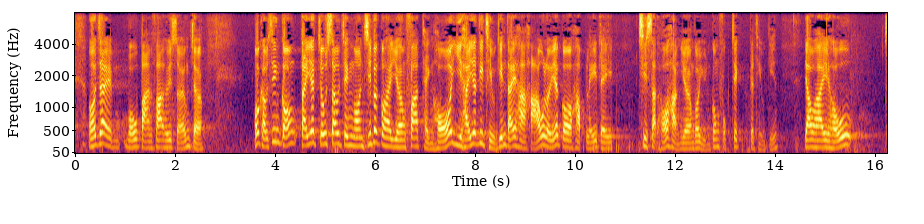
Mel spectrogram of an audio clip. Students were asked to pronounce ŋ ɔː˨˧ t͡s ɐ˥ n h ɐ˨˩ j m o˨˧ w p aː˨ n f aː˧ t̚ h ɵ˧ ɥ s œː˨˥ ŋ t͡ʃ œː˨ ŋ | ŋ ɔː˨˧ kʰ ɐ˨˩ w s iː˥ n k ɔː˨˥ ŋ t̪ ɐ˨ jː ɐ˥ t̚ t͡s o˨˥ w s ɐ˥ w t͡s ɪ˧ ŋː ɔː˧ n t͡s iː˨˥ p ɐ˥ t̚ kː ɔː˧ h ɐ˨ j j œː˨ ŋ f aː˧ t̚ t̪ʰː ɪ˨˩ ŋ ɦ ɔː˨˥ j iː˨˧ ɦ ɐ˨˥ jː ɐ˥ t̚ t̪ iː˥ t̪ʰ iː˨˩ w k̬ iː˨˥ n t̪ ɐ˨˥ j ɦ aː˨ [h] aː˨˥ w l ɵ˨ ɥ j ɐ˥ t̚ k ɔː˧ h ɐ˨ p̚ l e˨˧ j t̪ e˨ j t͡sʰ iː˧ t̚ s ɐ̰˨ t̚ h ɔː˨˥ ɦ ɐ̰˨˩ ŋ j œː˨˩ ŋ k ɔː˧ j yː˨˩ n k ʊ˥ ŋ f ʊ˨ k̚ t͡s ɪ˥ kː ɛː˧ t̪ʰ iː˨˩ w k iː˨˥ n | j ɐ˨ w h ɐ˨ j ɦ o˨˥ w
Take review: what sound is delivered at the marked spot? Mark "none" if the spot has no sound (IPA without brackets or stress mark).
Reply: h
